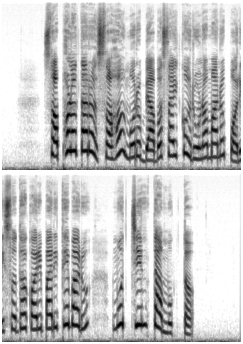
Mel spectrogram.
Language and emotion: Odia, happy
